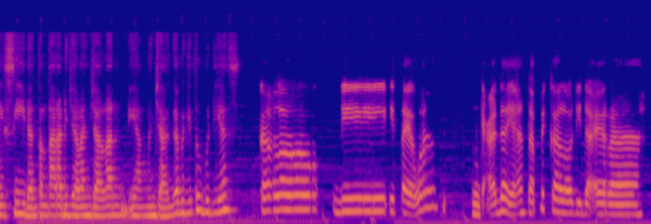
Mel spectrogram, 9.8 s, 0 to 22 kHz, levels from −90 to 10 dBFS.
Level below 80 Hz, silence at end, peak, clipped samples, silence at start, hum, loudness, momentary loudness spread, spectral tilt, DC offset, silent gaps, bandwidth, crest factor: -52 dBFS; 0.15 s; -12 dBFS; under 0.1%; 0 s; none; -26 LUFS; 6 LU; -5.5 dB/octave; under 0.1%; none; 12.5 kHz; 14 dB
